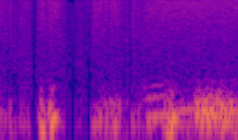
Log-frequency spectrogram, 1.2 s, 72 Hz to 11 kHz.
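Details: Low heart sounds in left bundle branch block with closely doubled S2 at rest ("out", S1–P2–A2) becoming single on inspiration ("in"); the finding is paradoxical splitting of the second heart sound.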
